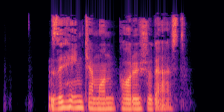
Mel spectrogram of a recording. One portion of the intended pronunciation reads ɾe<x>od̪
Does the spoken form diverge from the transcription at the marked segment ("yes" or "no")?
yes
